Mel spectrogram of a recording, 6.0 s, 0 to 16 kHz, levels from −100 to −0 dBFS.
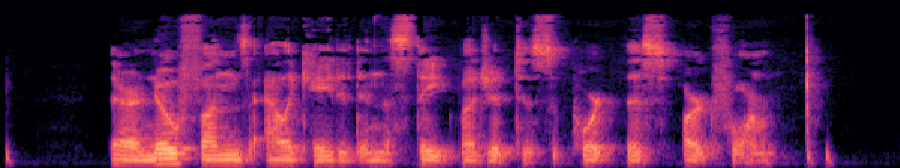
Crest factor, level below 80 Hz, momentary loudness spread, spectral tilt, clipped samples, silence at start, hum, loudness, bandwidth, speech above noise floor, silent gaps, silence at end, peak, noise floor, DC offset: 22 dB; -62 dBFS; 10 LU; -3.5 dB/octave; under 0.1%; 0.05 s; none; -24 LUFS; 11.5 kHz; 57 dB; none; 0.45 s; -2 dBFS; -81 dBFS; under 0.1%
